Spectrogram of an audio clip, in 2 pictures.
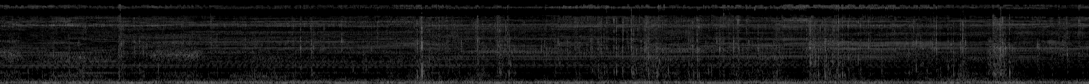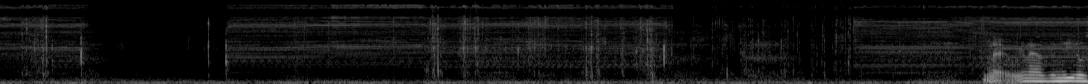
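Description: CNC Q2 tattoo machine fitted with spade needle cartridges and running on a Javelin power supply, a steady close electric buzz that drones for about twenty seconds with a brief dip in the middle.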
